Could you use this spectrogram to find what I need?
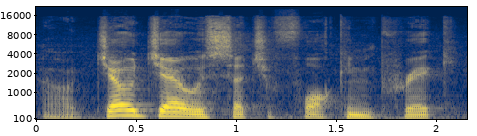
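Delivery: soft put-on London chat; London accent. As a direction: tell the tale as a mock Londoner. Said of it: "should I speak in my London voice".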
